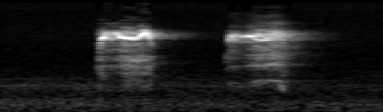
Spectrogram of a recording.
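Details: Dawn in July, Padarn Park woodlands, recorded on a drop rig: a Tawny Owl owlet gives two hoarse, hissing food calls about half a second apart, the second slightly softer.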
